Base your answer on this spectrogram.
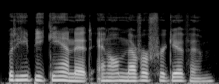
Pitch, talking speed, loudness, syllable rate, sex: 175 Hz, 245 wpm, -17 LUFS, 6.3 syllables/s, female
